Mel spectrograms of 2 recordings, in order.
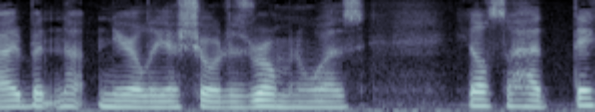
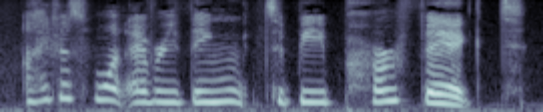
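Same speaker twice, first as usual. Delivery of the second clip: high anxious whine; fussy Roman; 10 semitones higher than usual. A narrator's reading. Roman fussing to Logan, high and fretful. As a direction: fret over every detail.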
